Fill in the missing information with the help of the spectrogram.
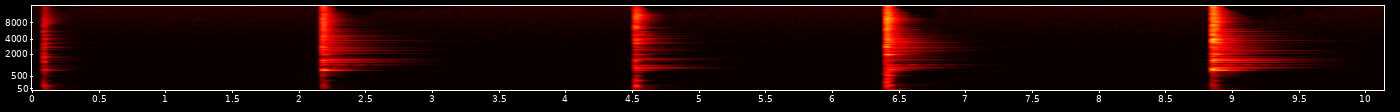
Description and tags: Scissors hitting upside down stainless steel pot recorded from inside with laptop and USB microphone in the kitchen. Make percussive hits from it.
percussion, dangerous, kitchen, sounds, foley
